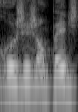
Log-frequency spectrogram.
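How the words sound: The name is said with an English accent.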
